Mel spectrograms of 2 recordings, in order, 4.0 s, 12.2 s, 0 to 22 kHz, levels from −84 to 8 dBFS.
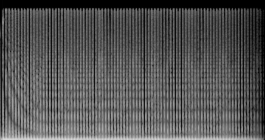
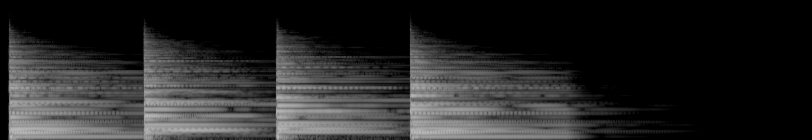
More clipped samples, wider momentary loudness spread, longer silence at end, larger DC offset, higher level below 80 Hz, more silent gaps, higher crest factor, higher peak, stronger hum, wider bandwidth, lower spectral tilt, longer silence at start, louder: neither; second, 6 LU vs 20 LU; second, 0.1 s vs 3.55 s; neither; first, -16 dBFS vs -46 dBFS; neither; second, 14 dB vs 20 dB; first, 0 dBFS vs -4 dBFS; neither; first, 17.5 kHz vs 10 kHz; second, -3.5 dB/octave vs -6 dB/octave; second, 0 s vs 0.15 s; first, -18 LUFS vs -22 LUFS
